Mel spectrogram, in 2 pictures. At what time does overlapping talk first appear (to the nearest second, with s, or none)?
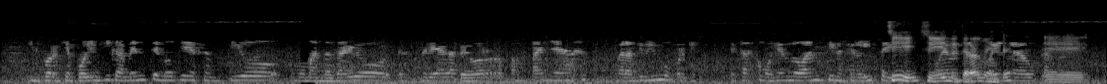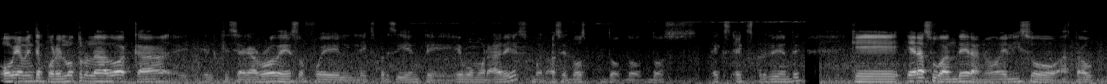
9 s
